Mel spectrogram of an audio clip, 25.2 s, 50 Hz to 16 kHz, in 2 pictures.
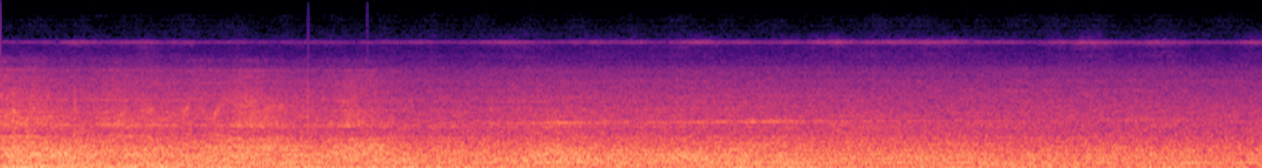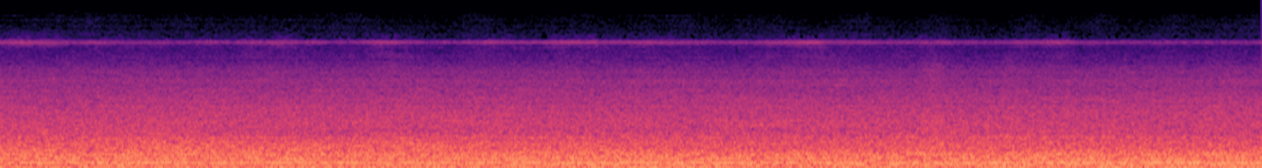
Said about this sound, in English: The Jetstar in their fancy new livery, the A321neo, off runway 16 right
